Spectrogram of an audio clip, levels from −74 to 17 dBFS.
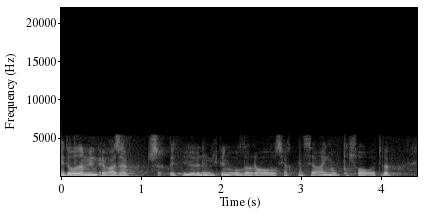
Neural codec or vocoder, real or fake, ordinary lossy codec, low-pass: codec, 16 kHz, 1 kbps, X-Codec, HuBERT features, trained on balanced general audio; fake; none; 5.4 kHz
